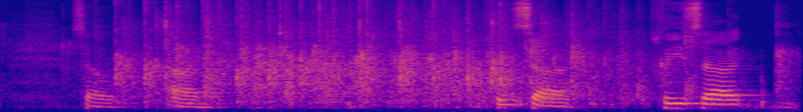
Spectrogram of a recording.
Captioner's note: applause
